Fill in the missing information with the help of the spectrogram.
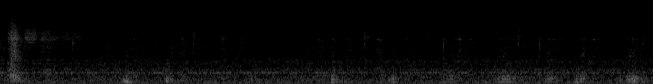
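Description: Pastel stick dabbed and stroked on pastel paper: faint scattered light taps and scratches, with a short scrape right at the start.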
